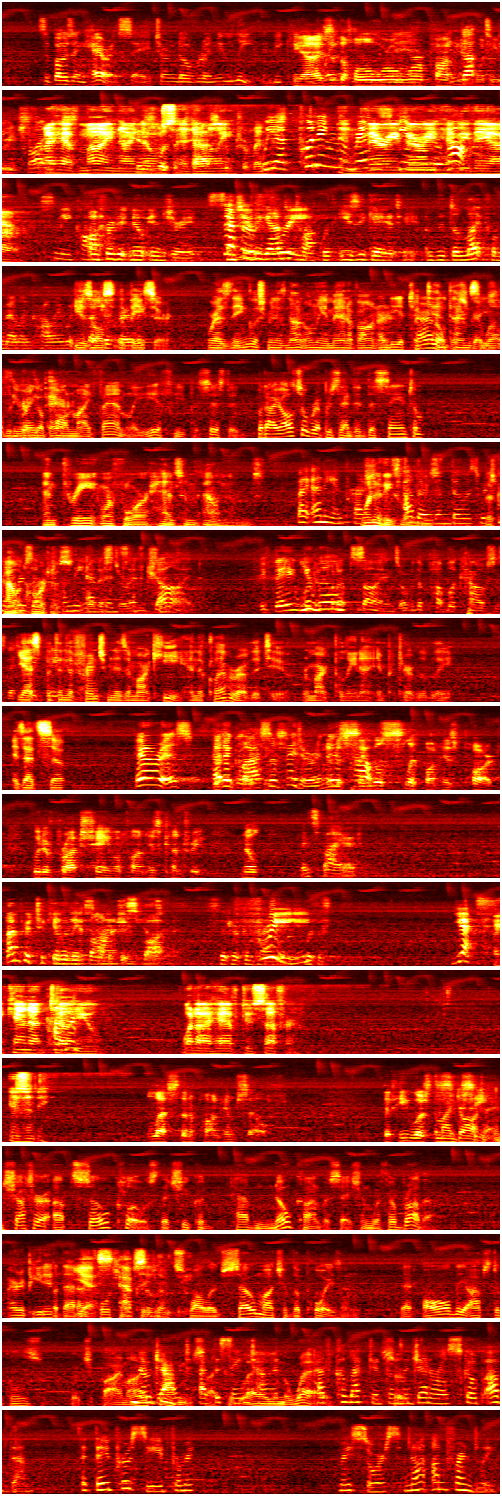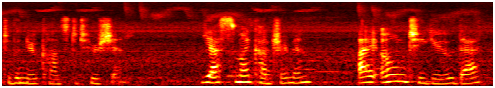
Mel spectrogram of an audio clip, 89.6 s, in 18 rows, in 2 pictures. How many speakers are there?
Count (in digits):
9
